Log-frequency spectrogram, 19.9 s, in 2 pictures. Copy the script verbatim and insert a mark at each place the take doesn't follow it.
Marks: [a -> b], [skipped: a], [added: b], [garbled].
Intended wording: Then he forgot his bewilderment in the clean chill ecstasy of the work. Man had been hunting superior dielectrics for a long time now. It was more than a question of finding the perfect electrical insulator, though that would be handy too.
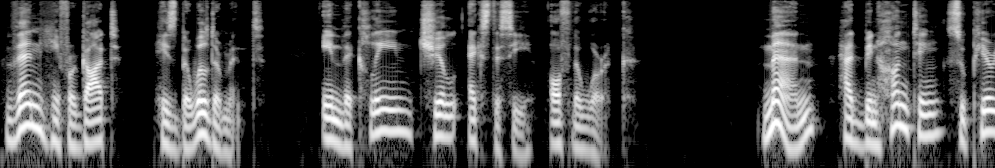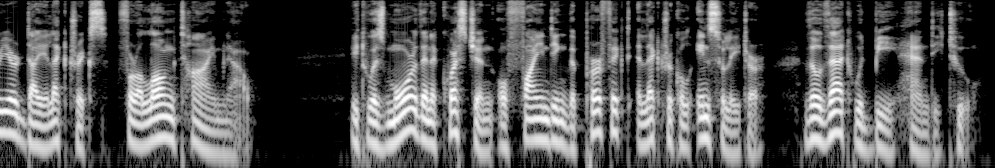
Then he forgot his bewilderment in the clean chill ecstasy of the work. Man had been hunting superior dielectrics for a long time now. It was more than a question of finding the perfect electrical insulator, though that would be handy too.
